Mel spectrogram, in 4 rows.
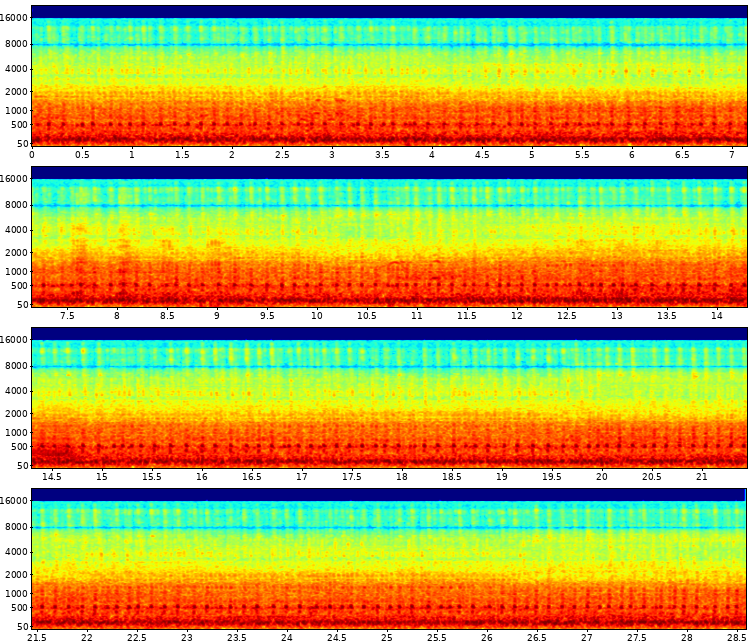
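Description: Two-stroke single-cylinder engine of a Kawasaki KR150 motorcycle running steadily, with no marked revving.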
